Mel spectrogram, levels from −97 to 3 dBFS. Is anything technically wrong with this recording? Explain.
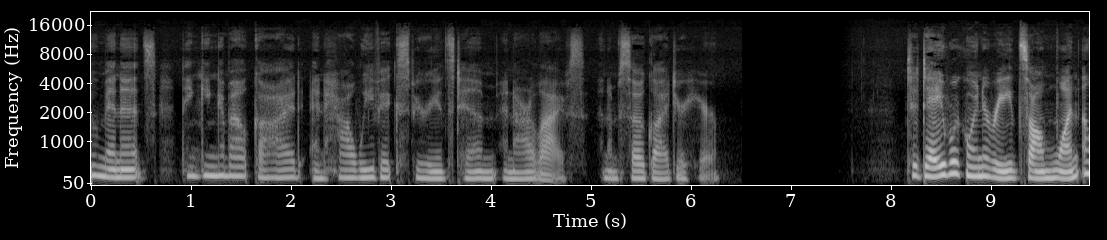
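No, nothing is technically wrong with this audio. The speech has no fault that a careful listener would pick out.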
